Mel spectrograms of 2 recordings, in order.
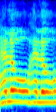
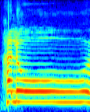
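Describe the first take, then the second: First: Hello repeated as separate bouncing echoes; echoing hello. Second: One long drawn-out hello that trails off; stretched reverb hello. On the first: Teacher showing students how an echo repeats the whole word, repeated hellos. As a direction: say hello again and again like an echo off a hill. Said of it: "एको में पूरा word repeat कर रहा है". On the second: Teacher showing students how reverberation stretches the sound, long drawn-out hello. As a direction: stretch the hello as if it lingers in a hall. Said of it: "आवाज़ खिंचती हुई जाती है". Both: Shown as a demonstration.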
